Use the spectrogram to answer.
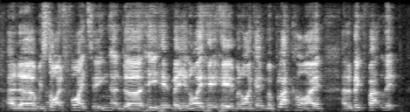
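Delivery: normal talking voice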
